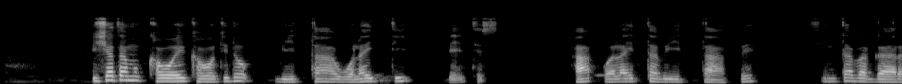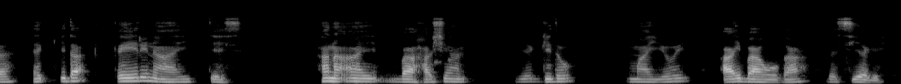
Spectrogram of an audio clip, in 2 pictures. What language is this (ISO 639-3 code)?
wal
